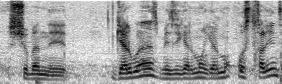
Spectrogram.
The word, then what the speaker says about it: Siobhan: Est-ce que j'ai bien prononcé Siobhan Owen? – Siobhan. – Siobhan. – Ouais.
